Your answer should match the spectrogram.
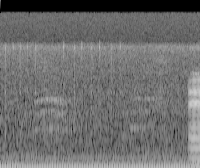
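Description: Steady low electrical hum of the computer recording setup, with faint mouse clicks as the image-size spinner is clicked down.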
